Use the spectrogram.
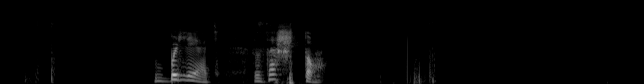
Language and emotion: Russian, angry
